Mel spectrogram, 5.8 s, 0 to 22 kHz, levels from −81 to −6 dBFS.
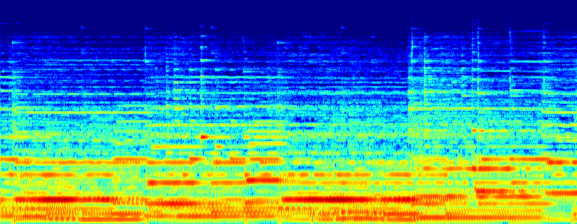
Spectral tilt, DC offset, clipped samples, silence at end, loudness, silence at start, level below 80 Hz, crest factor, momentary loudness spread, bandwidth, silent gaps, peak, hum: -7 dB/octave; under 0.1%; under 0.1%; 0 s; -16 LUFS; 0 s; -40 dBFS; 12 dB; 5 LU; 11.5 kHz; none; -4 dBFS; none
